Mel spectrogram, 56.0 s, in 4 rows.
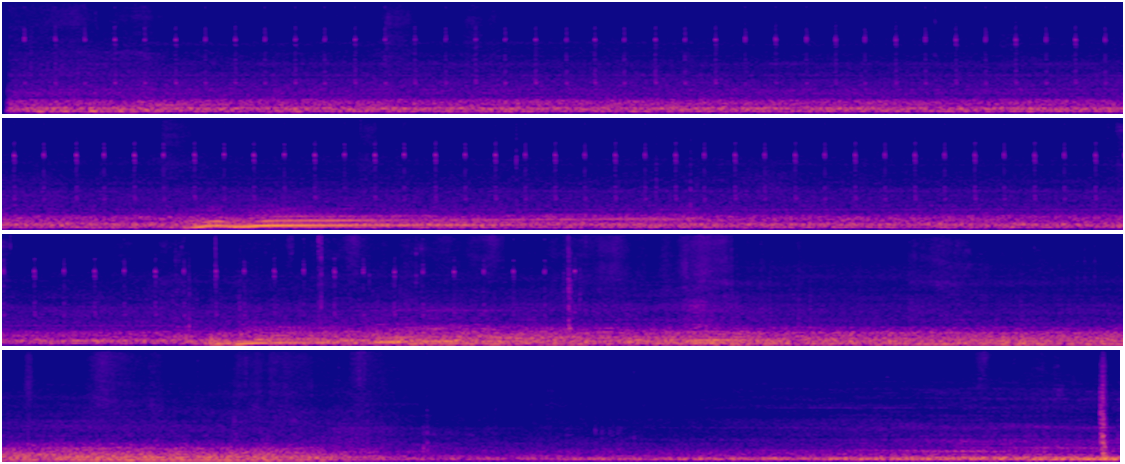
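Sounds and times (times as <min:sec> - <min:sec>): light regular ticking: 0:00.1 - 0:43.1.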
